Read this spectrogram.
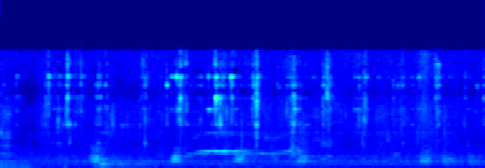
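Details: Hades the Boxer-Ridgeback mix whines in long, thin tonal glides, one drawn-out whine rising and holding high before dropping, amid steady background hiss.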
